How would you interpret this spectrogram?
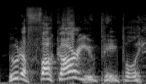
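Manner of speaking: put-on lost old man shouting at strangers; bewildered yell. Chandler at Christmas, shouting at his own family, bewildered. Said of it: "you know what I mean?".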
